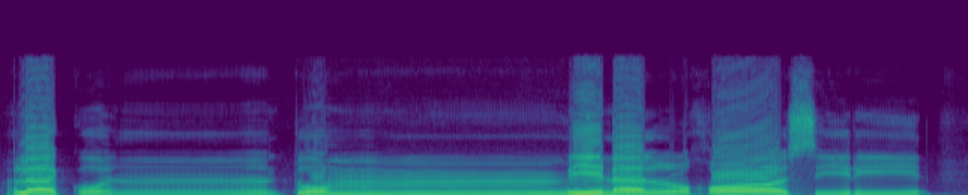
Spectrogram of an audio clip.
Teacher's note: Cara membacanya ditahan suara mnya sepanjang dua harakat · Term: idgham mimi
